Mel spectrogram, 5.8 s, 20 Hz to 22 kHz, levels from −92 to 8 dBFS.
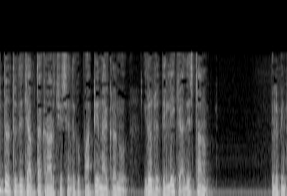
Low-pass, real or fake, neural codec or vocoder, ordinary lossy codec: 7.2 kHz; real; none; none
